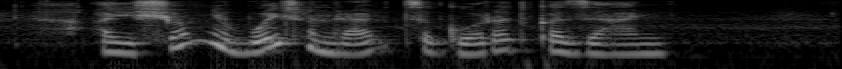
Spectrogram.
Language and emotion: Russian, positive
